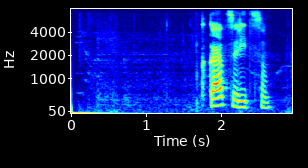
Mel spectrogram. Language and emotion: Russian, neutral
